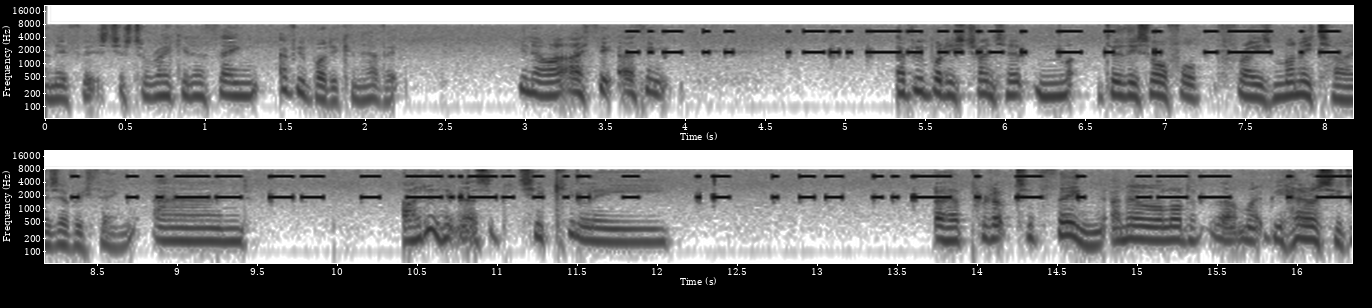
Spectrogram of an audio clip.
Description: Beeps of irregular length, with speech in English. There is no code.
